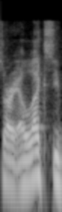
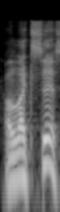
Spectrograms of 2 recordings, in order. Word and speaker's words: Alexis: ago, and they released Alexi Bouquet, I should say. Got his name wrong. Alexis. I got that wrong twice.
